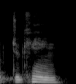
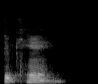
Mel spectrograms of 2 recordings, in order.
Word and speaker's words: Duquesne: Oh, Duquesne. – Duquesne.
